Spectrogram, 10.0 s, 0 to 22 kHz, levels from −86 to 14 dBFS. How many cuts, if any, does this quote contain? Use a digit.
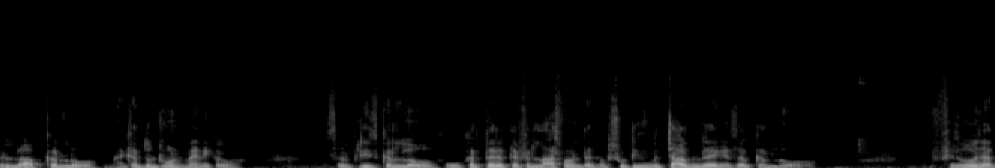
0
